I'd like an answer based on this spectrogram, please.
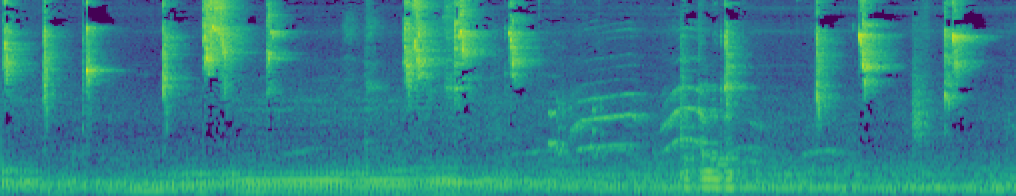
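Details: Rescued baby monkey, adopted from an animal market, throwing a tantrum on seeing milk being made in the kitchen; short arched squealing cries midway, sharp clicks and clatter throughout, a man speaking softly underneath.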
